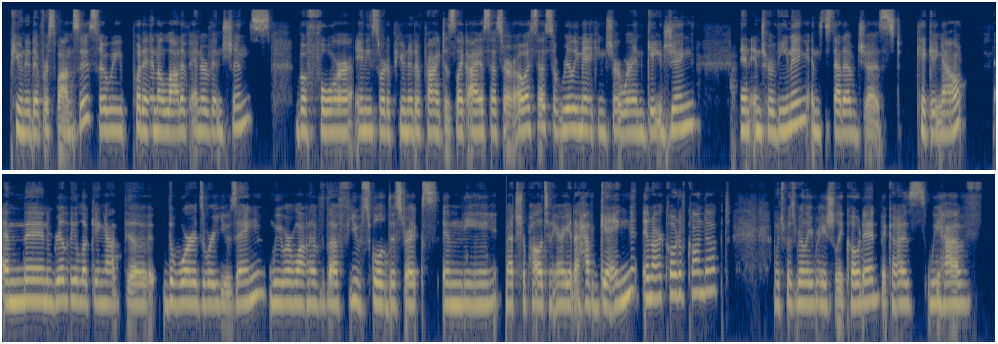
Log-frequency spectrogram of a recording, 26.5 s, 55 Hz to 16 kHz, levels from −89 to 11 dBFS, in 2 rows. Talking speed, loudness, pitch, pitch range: 160 wpm, -21 LUFS, 205 Hz, 195-215 Hz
